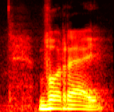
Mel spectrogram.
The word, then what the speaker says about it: vorrei: a bourree bourree bourree and that's the right pronunciation for I vorrei okay so between Wow vawa's Mary example at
